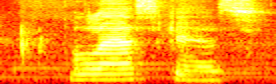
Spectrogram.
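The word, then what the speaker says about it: Velázquez: I'll have to Google how to pronounce it correctly. Velasquez. Thank you. Thank you, Google. Velasquez.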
